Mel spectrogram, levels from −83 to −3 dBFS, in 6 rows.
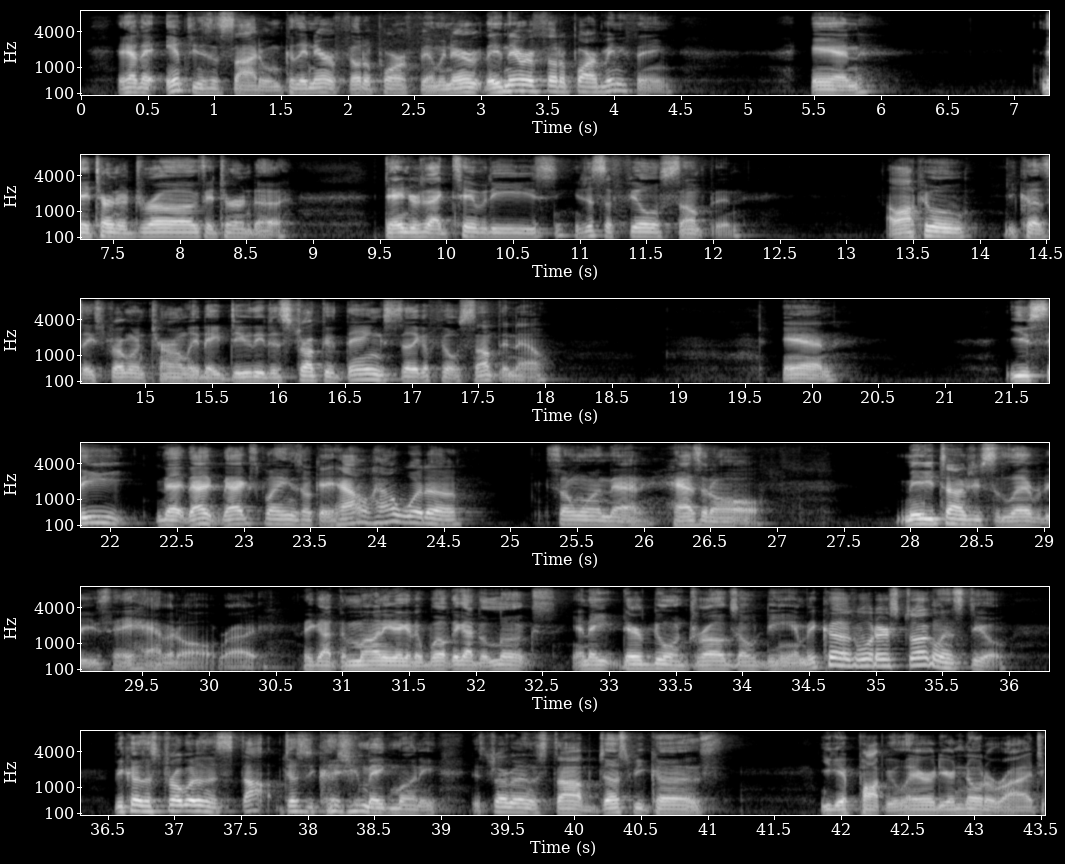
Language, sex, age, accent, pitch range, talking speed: English, male, 30-49, American, 105-125 Hz, 175 wpm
